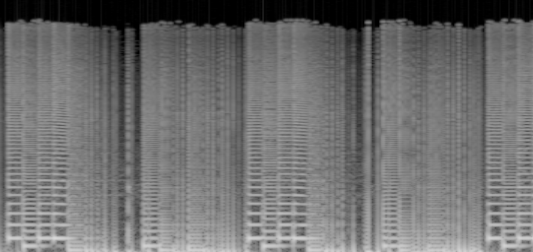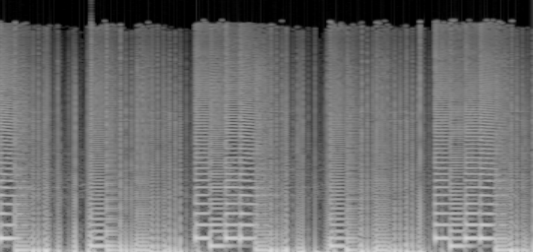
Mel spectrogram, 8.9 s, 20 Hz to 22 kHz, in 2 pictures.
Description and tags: Made on a Waldorf Q rack
waldorf, 120bpm, loop, crunchy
